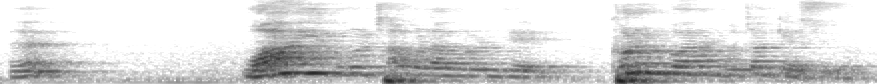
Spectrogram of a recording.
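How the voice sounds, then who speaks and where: A man preaching a sermon as pastor, lively and colloquial, constantly prompting the congregation to answer. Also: very high voice, normal speed. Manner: animated call-and-response preaching, colloquial and emphatic. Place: church sanctuary. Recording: distant, echoey, dull church recording.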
